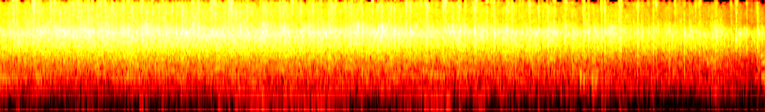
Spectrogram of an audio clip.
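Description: Sustained audience applause thanking Jeffrey Sachs, a dense steady patter of many hands clapping at an even loudness for the full stretch, with no voices rising above it.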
